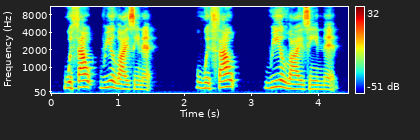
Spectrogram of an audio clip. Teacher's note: We can connect these two sounds here, and we can pronounce these two words with a stopped T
